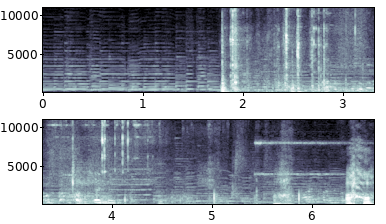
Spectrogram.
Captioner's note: crash, bang, boom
